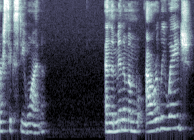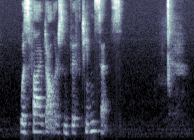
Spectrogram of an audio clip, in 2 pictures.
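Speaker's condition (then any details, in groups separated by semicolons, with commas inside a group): No condition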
